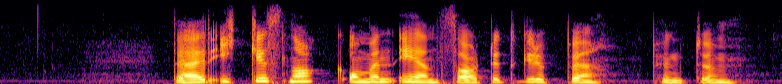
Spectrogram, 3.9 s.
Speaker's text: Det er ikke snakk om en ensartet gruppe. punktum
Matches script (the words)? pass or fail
pass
